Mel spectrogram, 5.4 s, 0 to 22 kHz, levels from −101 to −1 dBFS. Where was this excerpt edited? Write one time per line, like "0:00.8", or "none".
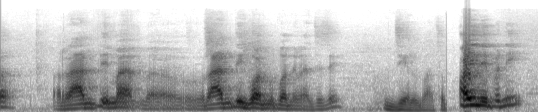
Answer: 0:04.3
